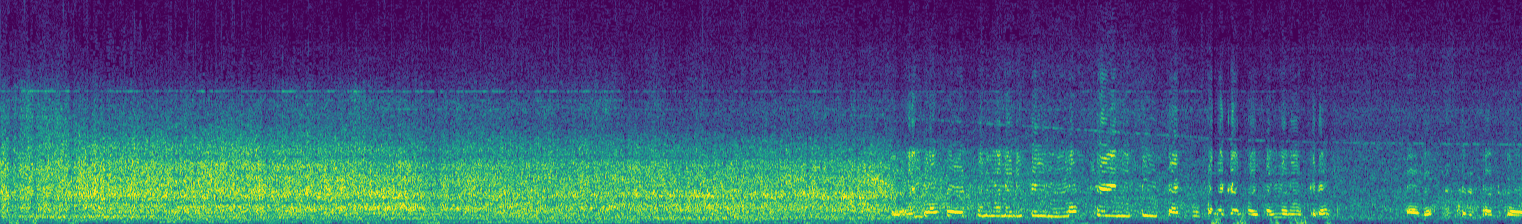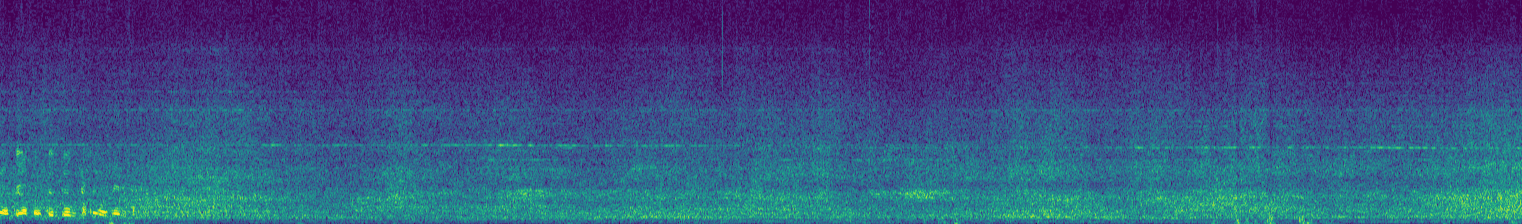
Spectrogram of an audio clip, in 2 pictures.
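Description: Jet airliner engines running as the plane rolls along the runway: a steady roar that drops to a fainter level about halfway through. A voice is heard over it for several seconds in the middle.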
